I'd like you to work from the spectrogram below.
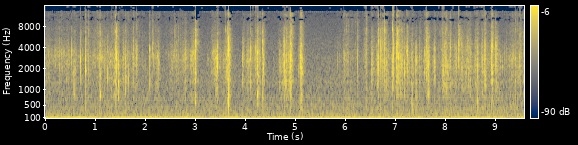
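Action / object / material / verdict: scrape / pine cone ornament ball with moss and dried flowers / pine cone / none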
